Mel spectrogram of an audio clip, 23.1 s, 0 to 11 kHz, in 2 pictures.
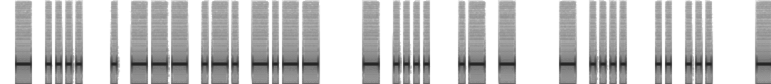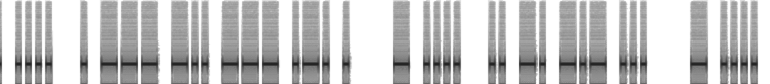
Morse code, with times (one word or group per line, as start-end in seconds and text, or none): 0.2-1.2 TH
1.7-4.8 EORY
5.4-6.4 TH
6.9-7.7 AT
8.4-9.4 TH
9.8-10.7 IS
11.3-12.3 TH
12.8-16.8 EODORE
17.5-18.5 TH
18.9-21.2 INKS
21.9-22.9 TH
